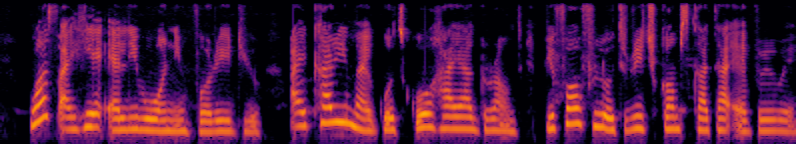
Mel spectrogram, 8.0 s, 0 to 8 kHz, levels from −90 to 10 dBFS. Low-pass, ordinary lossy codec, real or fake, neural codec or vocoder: 7.2 kHz; none; real; none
